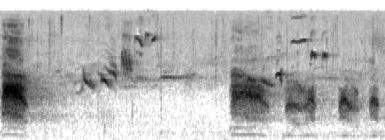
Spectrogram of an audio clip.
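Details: Frightened roe deer barking in Rold Skov forest, Denmark: one harsh, hoarse bark opens, then after a pause a run of four rough barks, each shorter than the last, with small birds chirping and twittering in the gaps.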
